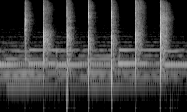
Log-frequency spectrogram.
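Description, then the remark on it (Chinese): Seven sharp, slow hand claps of unknown source land at a steady, unhurried pace over a low, sustained droning tone, giving the clapping an eerie, unsettling feel. No one speaks. “不知从哪传来的拍手声。”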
